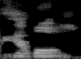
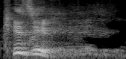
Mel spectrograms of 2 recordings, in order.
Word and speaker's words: খাদির: নেককার বান্দা তার নাম খাদির যারে আপনারা বলেন খিজির উচ্চারণটা কি আমাদের দেশের লোক বলে কি খিজির এটা ভুল উচ্চারণ শুদ্ধ উচ্চারণ কির মুসা নবী বলছেন আল্লাহ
